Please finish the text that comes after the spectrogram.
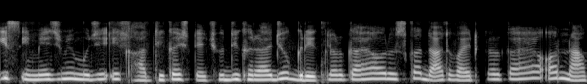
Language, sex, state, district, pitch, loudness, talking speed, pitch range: Hindi, female, Chhattisgarh, Jashpur, 230 Hz, -16 LUFS, 265 wpm, 215-250 Hz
